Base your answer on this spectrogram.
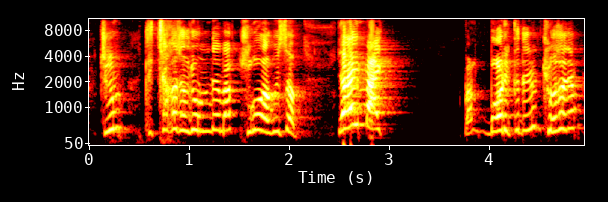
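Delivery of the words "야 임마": much higher, loud yell grabbing someone; sharp yell. Acted. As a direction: bark it to stop him. Yelling at man on tracks.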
